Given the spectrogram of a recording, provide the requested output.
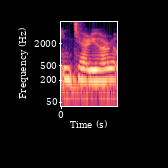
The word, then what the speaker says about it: interior: Another example could be interior, where the stress mark is placed on the second syllable.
